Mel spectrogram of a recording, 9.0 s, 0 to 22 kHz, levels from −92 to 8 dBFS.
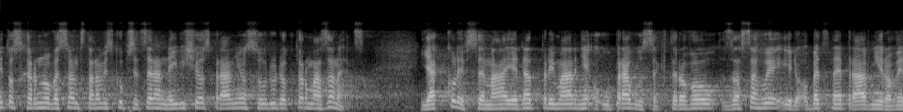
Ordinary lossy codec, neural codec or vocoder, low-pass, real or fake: Opus, 24 kbps; none; 7.2 kHz; real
